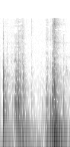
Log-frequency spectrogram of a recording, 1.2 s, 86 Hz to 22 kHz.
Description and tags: power point01
electricity, off, power, power-line, power-point, switch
